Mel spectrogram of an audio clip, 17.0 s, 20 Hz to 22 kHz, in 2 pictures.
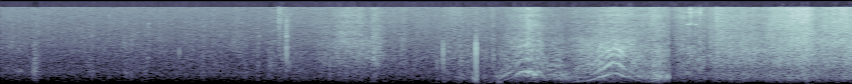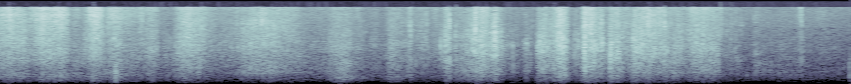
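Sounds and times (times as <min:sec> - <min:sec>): zipper being pulled: 0:04.9 - 0:07.1.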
